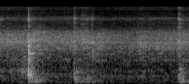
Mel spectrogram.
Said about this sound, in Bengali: মশলার সাথে এটা একটু কষাই নেব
